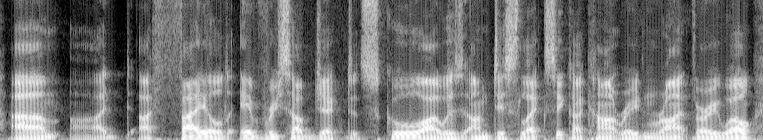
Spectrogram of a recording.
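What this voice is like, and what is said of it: Australian accent. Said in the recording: “I grew up in Australia, as you can probably tell from my accent.”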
